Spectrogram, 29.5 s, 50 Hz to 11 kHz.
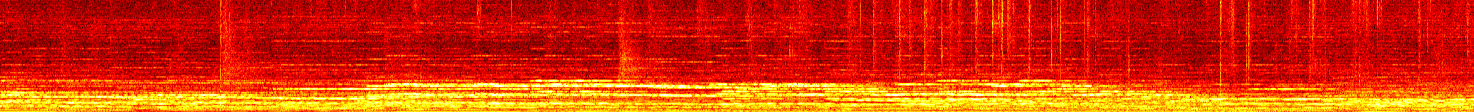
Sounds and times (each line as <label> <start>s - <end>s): In cornu Epistolae organ 0.0s - 29.4s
